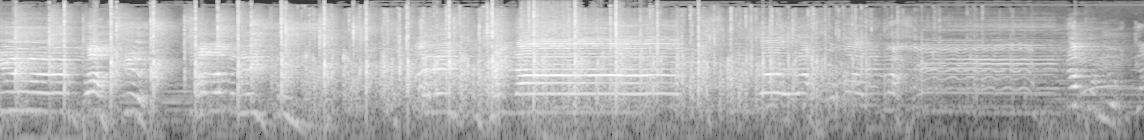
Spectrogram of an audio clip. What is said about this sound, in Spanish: para que pido también un fuerte aplauso.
